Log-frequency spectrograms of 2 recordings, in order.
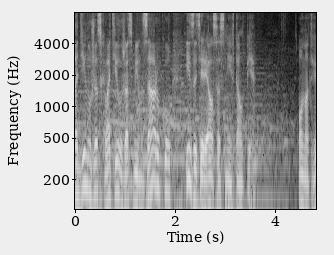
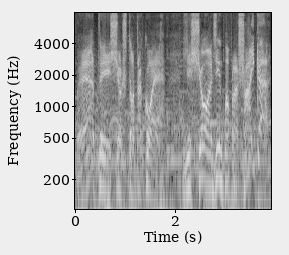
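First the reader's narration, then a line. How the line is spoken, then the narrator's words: Merchant roaring. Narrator (Russian): взревел торговец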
